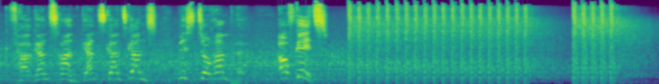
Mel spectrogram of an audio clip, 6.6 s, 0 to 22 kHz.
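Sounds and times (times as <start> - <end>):
speech: 0.2 - 3.6
automatic assault rifle fire into the air beside a plane at an airport: 3.5 - 6.5.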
